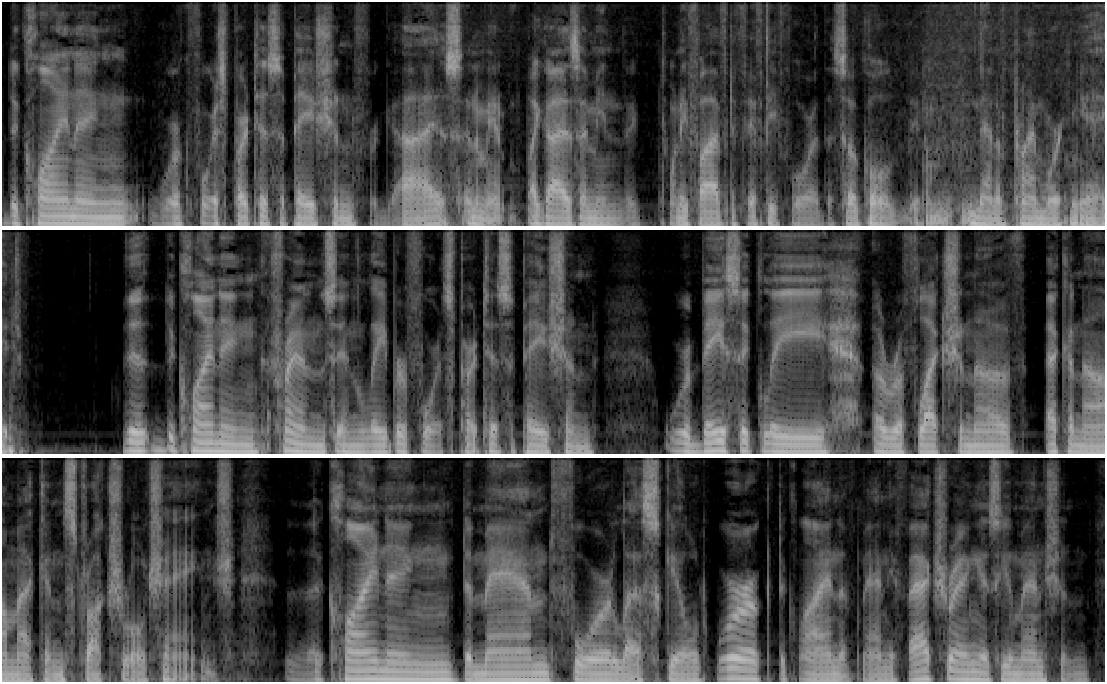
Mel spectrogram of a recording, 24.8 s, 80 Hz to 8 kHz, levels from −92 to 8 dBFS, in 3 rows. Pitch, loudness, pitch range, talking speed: 100 Hz, -27 LUFS, 90-110 Hz, 130 wpm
